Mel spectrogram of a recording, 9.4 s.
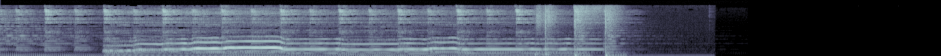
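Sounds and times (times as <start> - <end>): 
alto middle part: 1.0 - 6.1.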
